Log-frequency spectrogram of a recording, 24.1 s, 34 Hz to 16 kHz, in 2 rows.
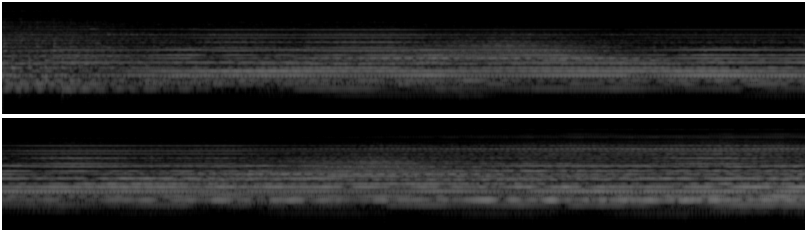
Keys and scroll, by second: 7.9 a, 13.1 x, 14.8 z, 16.9 x, 17.7 z, 19.9 x, 20.6 x, 22.4 z, 23.3 x.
